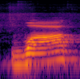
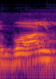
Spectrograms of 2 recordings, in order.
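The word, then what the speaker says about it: walk: वाक में यल जो है तो साइलेंट है, क्या साइलेंट है, यल। वाक पढ़ते, वाल्क नहीं पढ़ते इसको।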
